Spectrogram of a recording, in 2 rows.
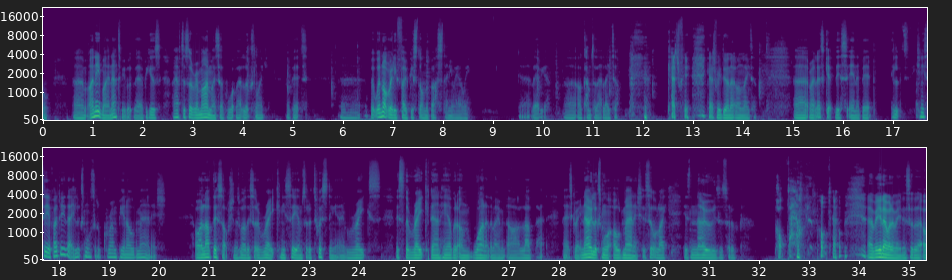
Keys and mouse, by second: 0.2-1.4 drag, 1.4-2.7 middle drag, 2.7 shift+click, 3.2-6.2 middle drag, 6.2 shift+click, 6.8-14.9 middle drag, 14.9 click, 15.6 middle click, 16.6-19.8 drag, 20.2-24.0 drag, 27.0 click, 27.6-35.3 middle drag.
